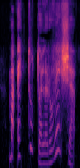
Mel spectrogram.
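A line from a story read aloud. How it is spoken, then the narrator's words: Exclaimed. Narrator (Italian): esclamò Jane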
